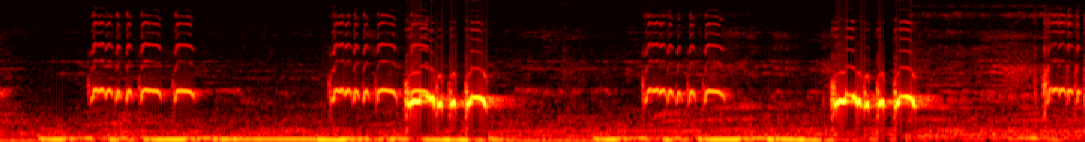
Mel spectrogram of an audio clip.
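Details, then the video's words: Big-voiced local zebra dove calling as a lure for its own kind: short bursts of clipped hoots alternate with rippling, warbled coos, roughly every one and a half seconds, with a low hum underneath. "Perkutut Lokal Gacor Suara Besar (💯%AMPUH BANGET) Cocok Untuk Pancingan Semua Jenis Burung Perkutut"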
